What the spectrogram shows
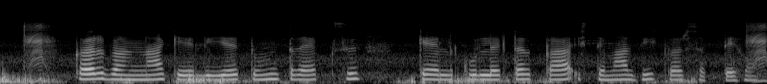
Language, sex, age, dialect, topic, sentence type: Hindi, female, 25-30, Garhwali, banking, statement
